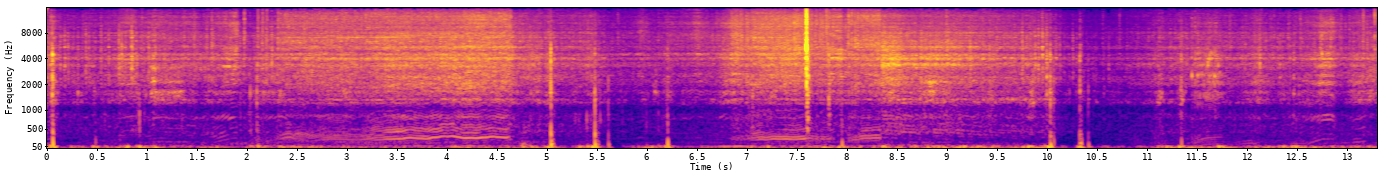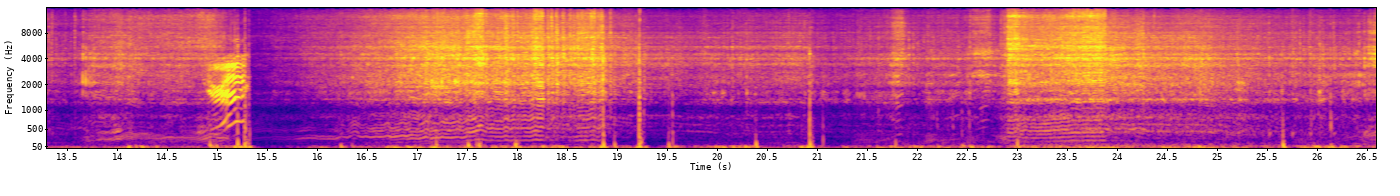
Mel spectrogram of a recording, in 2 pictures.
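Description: A dirt bike engine revs and roars up close, rising and falling as it changes gear.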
